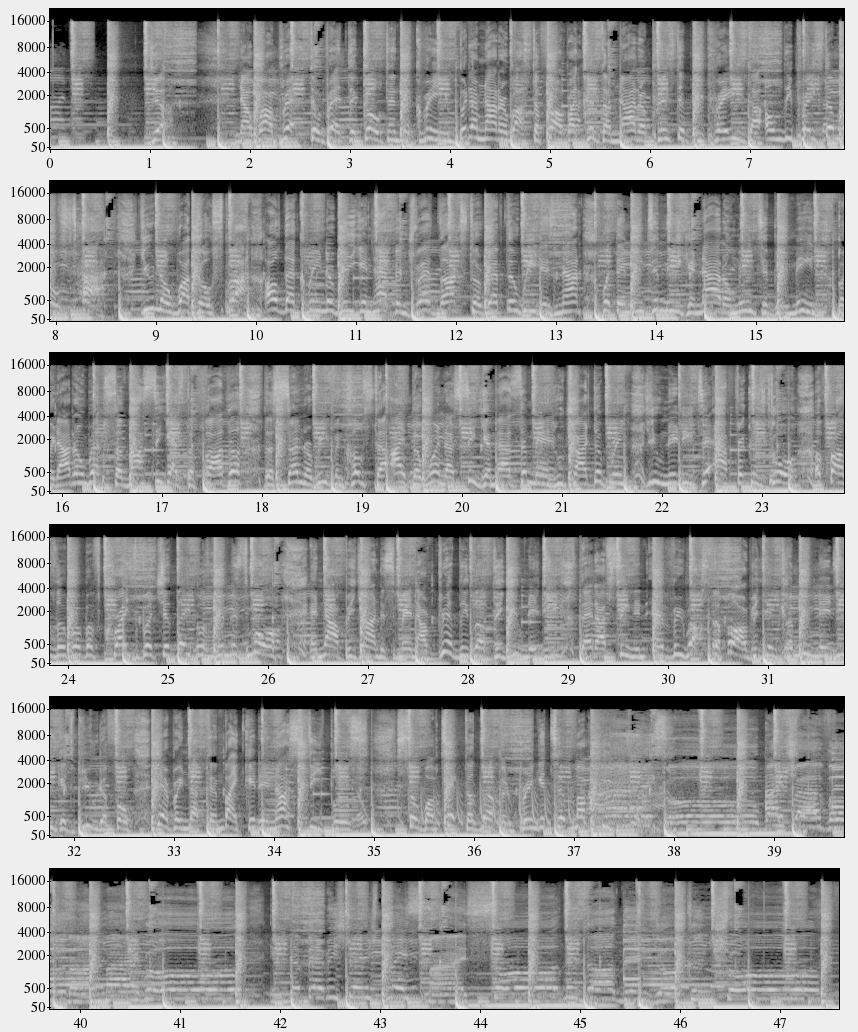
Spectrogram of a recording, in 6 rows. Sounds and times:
Music: 0.0 - 47.5.

